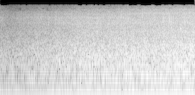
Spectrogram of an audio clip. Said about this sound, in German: Da wären wir doch jetzt gerne, oder? Am Meer. So leichten Wellen. Am liebsten Wasser, durch das man durchschauen kann. Bis auf den Boden.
